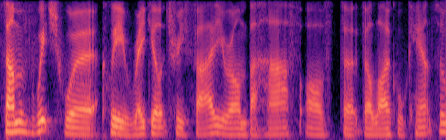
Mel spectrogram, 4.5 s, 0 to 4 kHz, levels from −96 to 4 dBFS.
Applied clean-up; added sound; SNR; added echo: none; none; none; none.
